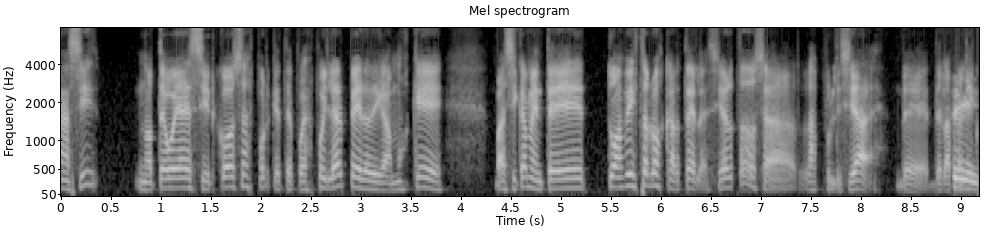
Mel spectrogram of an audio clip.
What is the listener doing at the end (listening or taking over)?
taking over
